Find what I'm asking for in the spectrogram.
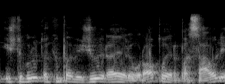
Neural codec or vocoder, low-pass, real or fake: none; 10.8 kHz; real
